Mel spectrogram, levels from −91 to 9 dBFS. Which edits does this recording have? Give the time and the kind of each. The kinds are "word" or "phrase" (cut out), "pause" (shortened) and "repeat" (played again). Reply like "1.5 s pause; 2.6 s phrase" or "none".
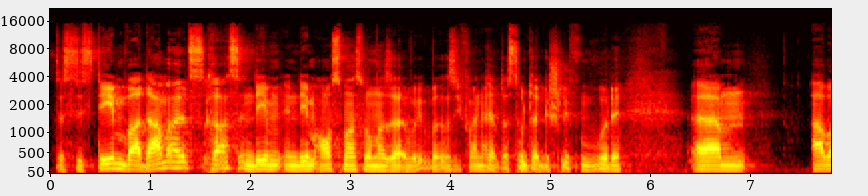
1.5 s word; 4.3 s word; 4.6 s word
